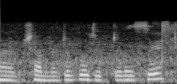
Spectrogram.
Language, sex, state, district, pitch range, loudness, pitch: Bengali, female, Tripura, West Tripura, 200-225 Hz, -14 LUFS, 205 Hz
